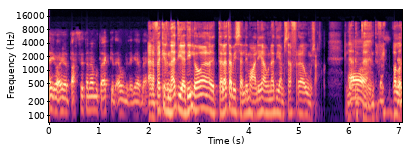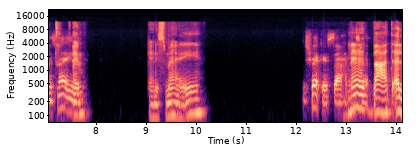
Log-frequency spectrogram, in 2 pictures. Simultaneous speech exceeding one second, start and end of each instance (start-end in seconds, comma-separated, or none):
6.0-7.8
